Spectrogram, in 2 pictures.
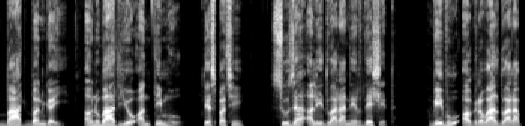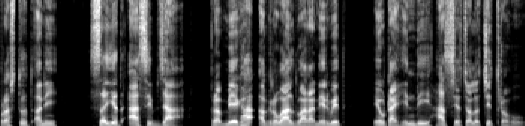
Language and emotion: Nepali, neutral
